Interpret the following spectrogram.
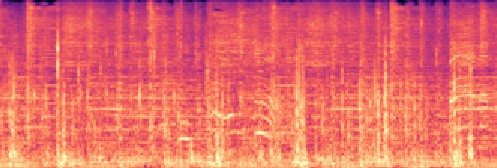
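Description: Tap shoes striking a stage floor in quick, rhythmic runs of sharp clicks from a line of tap dancers in unison, over a recorded song with singing.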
